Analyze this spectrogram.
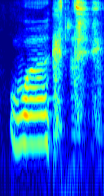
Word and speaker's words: worked: how about this one worked good good good good that's very good worked worked okay it's definitely a t sound at the end and the last one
